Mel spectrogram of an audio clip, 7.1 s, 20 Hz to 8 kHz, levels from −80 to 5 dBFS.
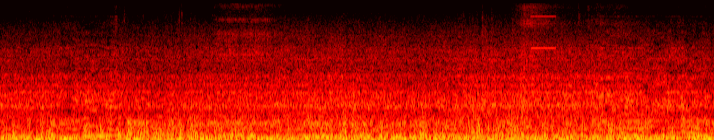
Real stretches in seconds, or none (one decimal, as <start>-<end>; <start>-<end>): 0.0-0.6; 1.2-6.0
